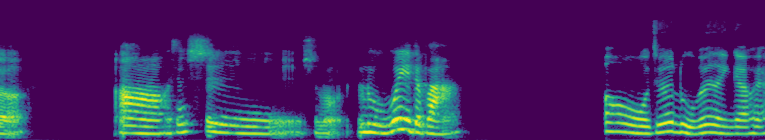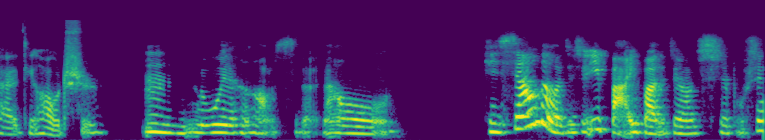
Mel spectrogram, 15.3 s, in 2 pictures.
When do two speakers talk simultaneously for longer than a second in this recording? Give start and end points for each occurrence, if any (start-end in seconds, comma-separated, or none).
none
